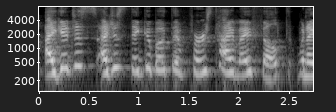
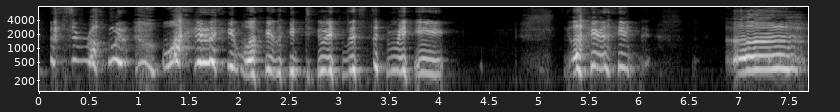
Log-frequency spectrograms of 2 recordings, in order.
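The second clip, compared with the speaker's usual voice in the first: high-pitched, tearful plea broken by laughs; crying; 7 semitones higher than usual. Real, not acted. Fan protesting what the show does to them, crying. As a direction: sob and laugh while protesting helplessly. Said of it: "so that I can stop crying".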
